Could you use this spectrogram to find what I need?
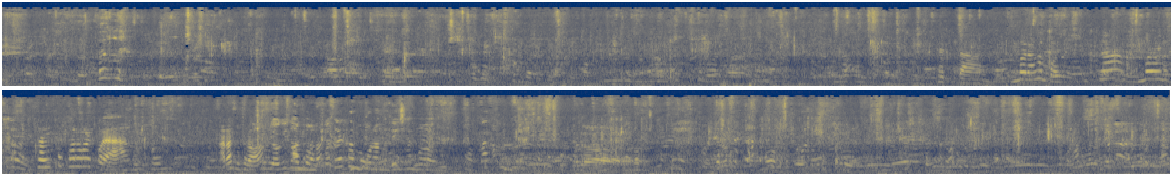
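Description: Footsteps shuffle on stone paving.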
